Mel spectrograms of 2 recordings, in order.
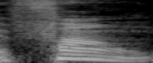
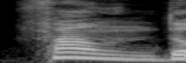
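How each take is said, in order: First: Found cut to "faun"; dropped final consonant. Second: Found said as "fa-un-do"; katakana final vowel. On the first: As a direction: say "found" without the d. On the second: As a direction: add a full "do" to "found". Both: Shown as a demonstration. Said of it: "じゃなくて".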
